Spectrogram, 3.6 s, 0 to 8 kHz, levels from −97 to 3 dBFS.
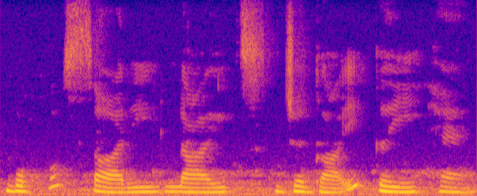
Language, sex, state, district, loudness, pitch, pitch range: Hindi, female, Punjab, Pathankot, -14 LUFS, 195 Hz, 180-210 Hz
